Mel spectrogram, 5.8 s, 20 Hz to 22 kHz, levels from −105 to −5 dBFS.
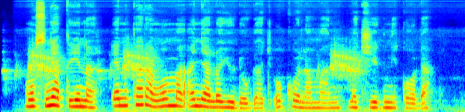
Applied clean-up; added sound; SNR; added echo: none; Bird; 17 dB; none.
